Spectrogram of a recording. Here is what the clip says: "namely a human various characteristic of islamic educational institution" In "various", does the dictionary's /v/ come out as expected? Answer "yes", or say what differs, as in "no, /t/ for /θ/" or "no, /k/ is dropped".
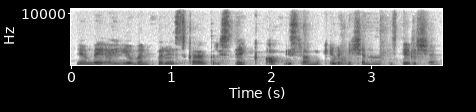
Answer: no, /f/ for /v/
